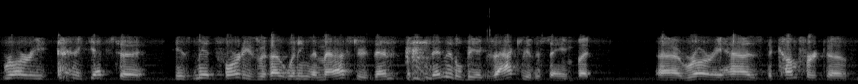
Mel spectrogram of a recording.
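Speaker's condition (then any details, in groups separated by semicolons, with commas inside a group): No condition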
